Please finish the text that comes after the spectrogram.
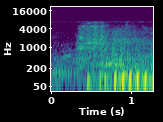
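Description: A Yamaha 150 FI motorcycle's electric starter whirs briefly before the engine catches and settles into a low, pulsing idle, close by and moderately loud.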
